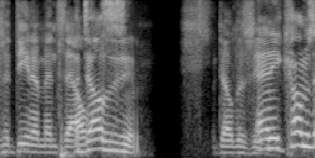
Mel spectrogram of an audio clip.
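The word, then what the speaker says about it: Idina Menzel: the audio of that he's like and now ad Adele deine that's what he said when her name is Adena Menzel Del de and he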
